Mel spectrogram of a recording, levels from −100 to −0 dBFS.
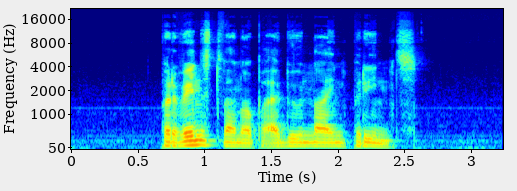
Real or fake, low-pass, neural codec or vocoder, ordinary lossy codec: real; 19.8 kHz; none; Opus, 32 kbps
